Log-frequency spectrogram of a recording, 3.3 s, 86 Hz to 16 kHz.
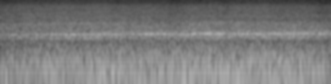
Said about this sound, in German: Seine Flügelspannweite beträgt 117 Meter. Das sind fast 40 Meter mehr als beim Airbus A380. Im September vergangenen Jahres wurden erstmals die Triebwerke dieses Monstrums in der Mojave-Wüste getestet.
